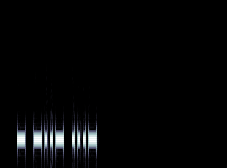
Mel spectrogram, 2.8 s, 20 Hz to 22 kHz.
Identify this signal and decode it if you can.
Morse code, heard as a keyed tone, about 34 wpm, 700 Hz. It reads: TXV
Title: USA Call Sign Postfixes - 3 Letters 35wpm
